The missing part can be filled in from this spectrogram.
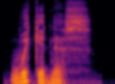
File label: "wickedness", voice, english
